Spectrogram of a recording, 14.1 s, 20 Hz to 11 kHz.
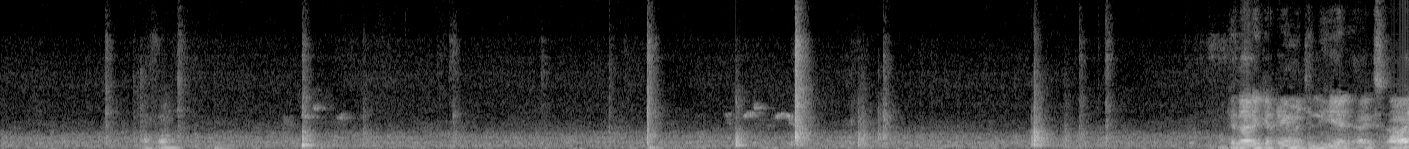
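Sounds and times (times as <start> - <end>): faint steady hum: 0.0 - 14.0
marker tapping whiteboard: 7.3 - 9.0, 10.3 - 11.2.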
